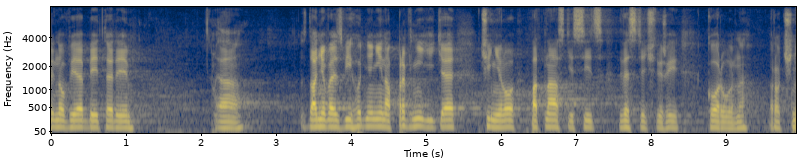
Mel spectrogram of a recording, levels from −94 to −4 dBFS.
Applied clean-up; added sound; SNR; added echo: none; none; none; none.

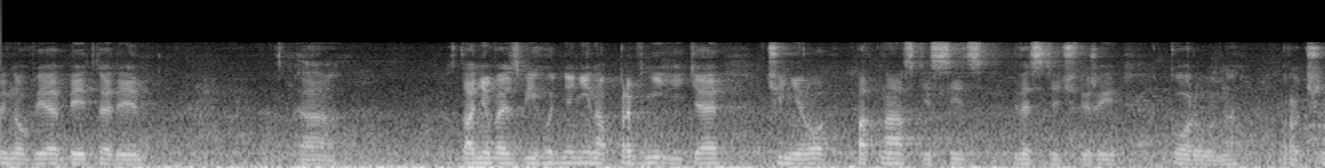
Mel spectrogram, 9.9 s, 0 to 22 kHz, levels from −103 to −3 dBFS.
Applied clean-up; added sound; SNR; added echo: none; Subway, metro, underground; 0 dB; reverberation time 0.4 s.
